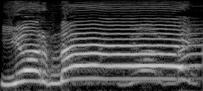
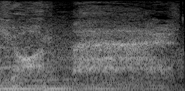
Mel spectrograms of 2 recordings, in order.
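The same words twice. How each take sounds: First: It is said more loudly and forcefully. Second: It is said at an ordinary volume.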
